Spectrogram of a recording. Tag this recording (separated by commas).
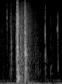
Crack, Wood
